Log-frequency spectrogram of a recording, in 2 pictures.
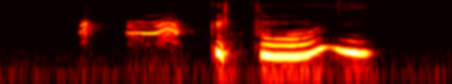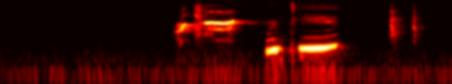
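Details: Male pet cockatiel indoors imitating human speech, with harmonic, voice-like syllables that bend and glide, sharp clicks, and a short high whistle between phrases in a quiet small room.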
